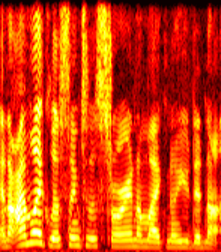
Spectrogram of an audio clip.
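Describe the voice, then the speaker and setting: A woman speaks with an American accent at a medium pitch, her tone bright and sharp. The recording is very clean, with a silent background. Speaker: podcast co-host. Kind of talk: casual banter.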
